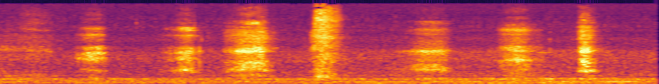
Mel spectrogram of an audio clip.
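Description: Quiet crying: a person's breathy sobs and sniffs, about seven of them, roughly one a second.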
